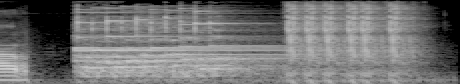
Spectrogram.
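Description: Game-show electronic sound effect for the survey answer board: a bright synthesized chord held for about a second, then a rapid rattling pulse of high tones.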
